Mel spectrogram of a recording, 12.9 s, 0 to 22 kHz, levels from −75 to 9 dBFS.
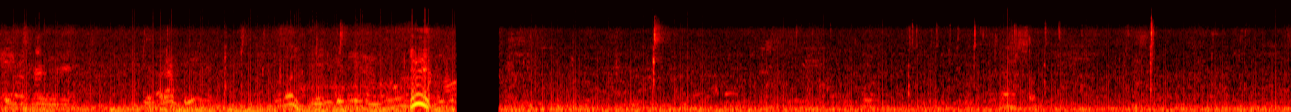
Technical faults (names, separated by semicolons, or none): block size mismatch (truncated)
